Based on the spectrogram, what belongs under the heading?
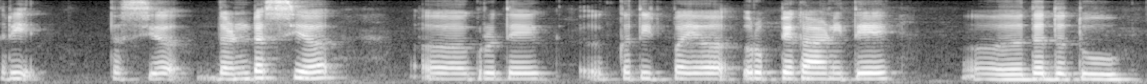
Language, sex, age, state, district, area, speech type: Sanskrit, female, 30-45, Karnataka, Bangalore Urban, urban, spontaneous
